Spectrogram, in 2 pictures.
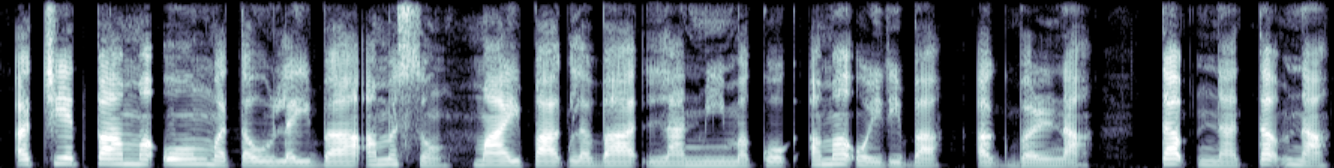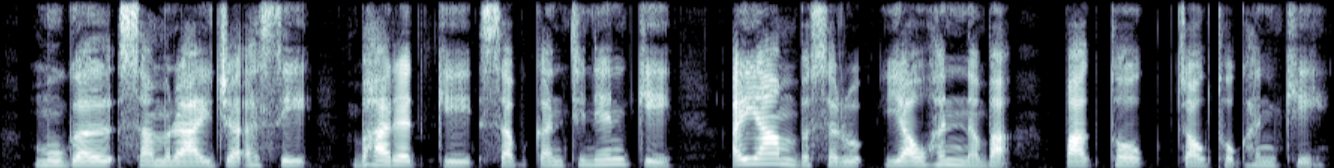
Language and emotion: Manipuri, neutral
